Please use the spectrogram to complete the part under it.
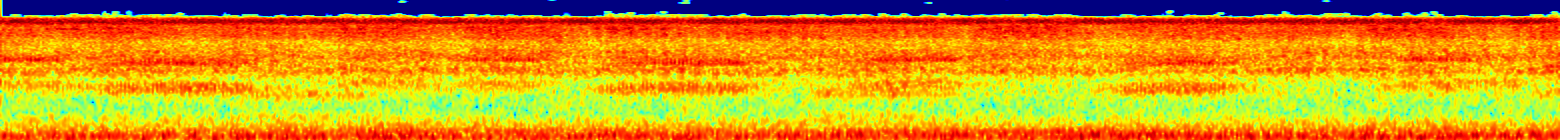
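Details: Summer-dusk cicada chorus outdoors in Georgia, USA, males calling to attract females; a steady shrill hiss-like drone fills the air while lower throbbing pulses recur every second or so.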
